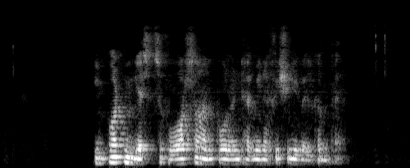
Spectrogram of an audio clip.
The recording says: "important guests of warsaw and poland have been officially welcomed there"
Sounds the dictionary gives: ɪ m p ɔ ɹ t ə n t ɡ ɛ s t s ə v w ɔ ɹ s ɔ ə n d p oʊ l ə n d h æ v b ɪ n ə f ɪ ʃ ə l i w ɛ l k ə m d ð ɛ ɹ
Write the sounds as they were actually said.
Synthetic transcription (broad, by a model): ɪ m p ɔ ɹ t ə n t ɡ ɛ s t s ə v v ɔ ɹ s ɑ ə n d p oʊ l ə n d h æ v b ɪ n ə f ɪ ʃ ə l i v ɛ l k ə m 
